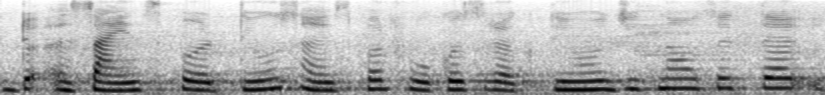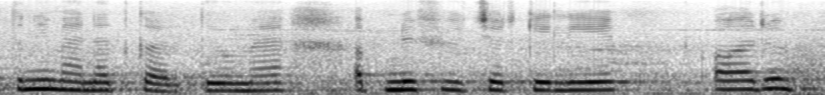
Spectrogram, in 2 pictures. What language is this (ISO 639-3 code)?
urd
